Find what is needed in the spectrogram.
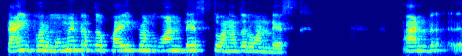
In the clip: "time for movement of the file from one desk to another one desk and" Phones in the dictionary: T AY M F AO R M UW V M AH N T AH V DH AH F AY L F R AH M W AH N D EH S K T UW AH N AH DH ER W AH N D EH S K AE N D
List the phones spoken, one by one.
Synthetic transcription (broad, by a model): T AY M F AO R M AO M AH N T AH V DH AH F AY L F R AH M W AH N D EH S K T UW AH N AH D ER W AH N D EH S K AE N D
